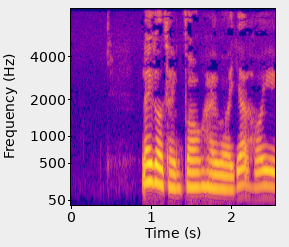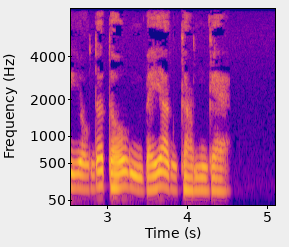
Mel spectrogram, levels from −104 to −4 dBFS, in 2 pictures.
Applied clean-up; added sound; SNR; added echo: none; none; none; none.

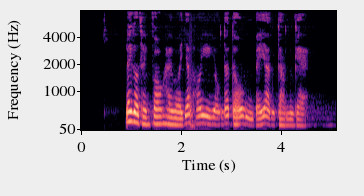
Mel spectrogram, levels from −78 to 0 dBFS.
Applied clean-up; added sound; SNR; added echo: neural separator model SepFormer DNS4.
